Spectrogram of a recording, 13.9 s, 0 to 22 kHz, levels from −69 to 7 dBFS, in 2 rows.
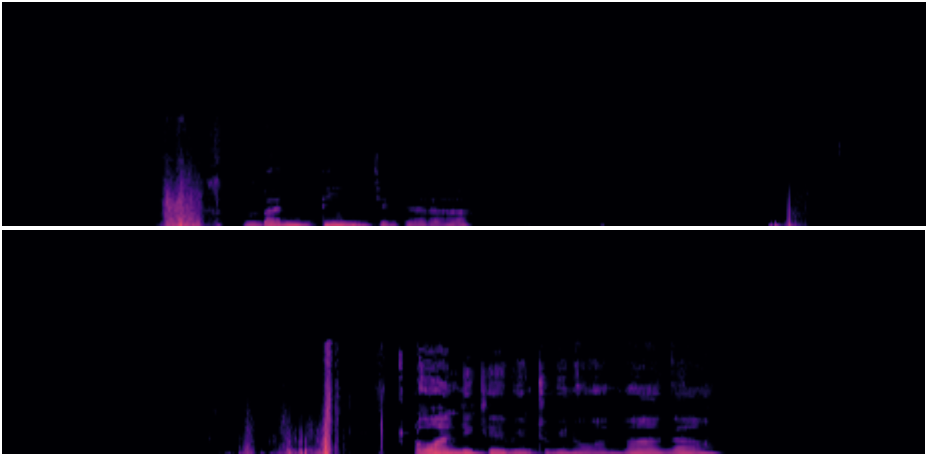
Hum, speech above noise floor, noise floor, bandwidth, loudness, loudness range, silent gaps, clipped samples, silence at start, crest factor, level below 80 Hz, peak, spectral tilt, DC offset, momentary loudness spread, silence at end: none; 46 dB; -82 dBFS; 11.5 kHz; -36 LUFS; 20 LU; none; under 0.1%; 1.2 s; 30 dB; -60 dBFS; -10 dBFS; -5 dB/octave; under 0.1%; 18 LU; 1.55 s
